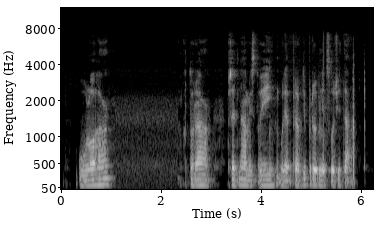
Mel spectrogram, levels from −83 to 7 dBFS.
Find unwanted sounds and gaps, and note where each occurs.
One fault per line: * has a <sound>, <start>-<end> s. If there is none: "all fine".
all fine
